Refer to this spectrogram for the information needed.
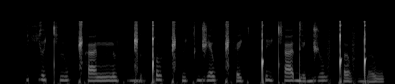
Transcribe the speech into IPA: ç ʌ˦ cʰ ɯ˨˦ w ǁʰ a˨ nː o˨ c ɡ͡ǁ ɯ˨ ǃ o˦ ǁʰ ɯ˨ c d͡ʒ ɛ˦ w ǁʰ ɛ˨ c ǃ i˦ cʰ a˦ d e˨ d͡ʒ o˦ v ǃ ʌ˨ v ɡ͡ǃ ʌ˨ w

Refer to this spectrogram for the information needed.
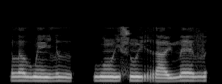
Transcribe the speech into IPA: l ʌ u̯ w ẽ i̯ l ɯ | w õ i̯ s ũ y̯ r a y̯ m ɛ v

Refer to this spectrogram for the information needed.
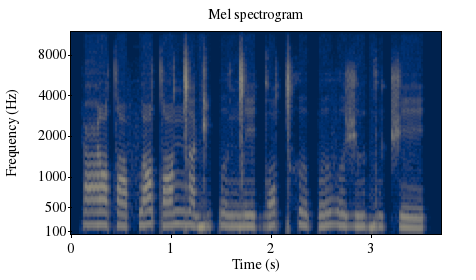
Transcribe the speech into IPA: ʕ i tˤ o f o tˤ o ŋ͡ǀ a ɡ i p ɤ ŋ͡ǀ e ɡ ɔ ǀʰ ɤ p ɤ v ɤ ʒ ɯ ɡ u t͡ʃ e

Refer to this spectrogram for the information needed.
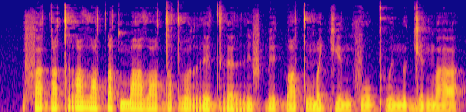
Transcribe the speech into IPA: f a d ɾ e tˤ r i ðˤ u tˤ ɾʲ o tˤ m a ðˤ u dˤ ɯ d ðˤ u r e d r ɛ r i f ɓ e ɡ͡b ɤ tˤ ŋ͡m i kʲ ɛ n f o kʷʼ e n ɯ ɡʲ ɛ ŋ͡m a

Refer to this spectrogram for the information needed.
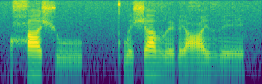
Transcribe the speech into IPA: ħ a˦ ʃ u˨ | kʷʼ ɛ˨ ʃ a˦ v e˨ ɽ e˨ ʕ e˧ v e˨

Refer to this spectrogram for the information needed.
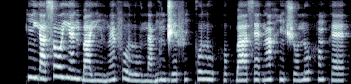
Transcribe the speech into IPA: k ĩ˦ j a˧ s ɔ˦ j ɛ̃˧ ɡ͡b a˨ j ĩ˨ b ɛ̃˨˦ f o˦˨ l u˨ n a˨ ɡ ũ˧ d͡ʒ e˧ f i˧ k o˦ l u˦˨ h o˧ ɡ͡b a˧ s ɛ˧ ɡ ã˦ h ĩ˦˨ ʃ o˧ n o˦ h ɔ̃˦ k ɛ˦

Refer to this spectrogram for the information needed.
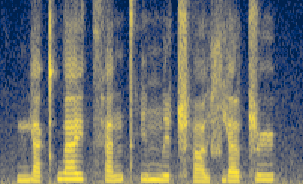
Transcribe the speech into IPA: m j ä˨˩ kʰ w a˥ ɪ̯ t͡sʰ a˧˥ n t̪ʰ i˧˥ m i˥ ʈ͡ʂʰ ɑ˨˩ ʊ̯ ɕ j ä˥ ʈ͡ʂ ɻ̩˥

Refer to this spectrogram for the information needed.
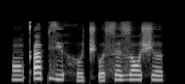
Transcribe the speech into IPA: ɔ̃˨ kʼ a˦ p zʲ ə˨ h ʊ˨ t͡ʃʼ ʊ˨ s ə˦ z ɔ˦ ʃ ə˦

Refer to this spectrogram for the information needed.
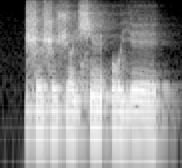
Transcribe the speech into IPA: ʐ e ʐ ɨ ʒ ɐ j ɕ ẽ ʔ o j e

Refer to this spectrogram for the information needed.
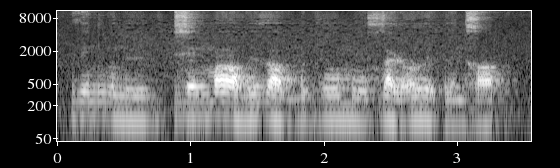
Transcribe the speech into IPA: ð e˧ n ŋ ʊ˨ n øː˨ b | ɣ ɛ˧ n m ɒː˦˨ β ø˦ ð ɒː˨ b m ə˧ b β oː˧ m oː˨ xʷ ɑ˦˨ ɭ ɔː˦ l ə˨ ʔ əː˨ n ɣ ɒ˨˦ b

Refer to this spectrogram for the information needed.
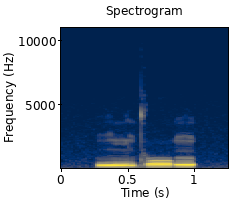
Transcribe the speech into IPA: ŋ ĩ˨ d o˦ ŋ

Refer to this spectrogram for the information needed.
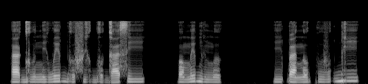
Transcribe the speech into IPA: a˨ ɡ uː˨ n i˨ w e˦ b ʊ˨˦ f i˨ ɡʷ ɛ˨ ɡ a˨˦ s iː˦ | ɔ˨ m e˦ b ĩ˨ m ʊ˨ | i˨ ɓ a˨ n ɔ˨ kʷ ɛ˨ β ʊ˦ ɡ͡b iː˦

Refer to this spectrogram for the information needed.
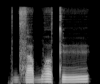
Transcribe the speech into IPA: d͡z a b ʌ t y

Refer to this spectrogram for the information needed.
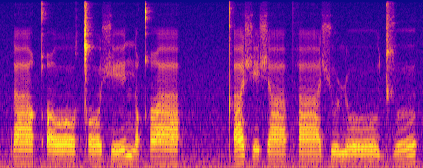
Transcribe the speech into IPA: ɾ aː qʼ ɔː ǀ ɔː ʃ ɪː n ʊ qʰ aː | tʼ a ʃ e ʃ aː pʰ aː ʃ u ɳ oː d͡ʑ ʊː

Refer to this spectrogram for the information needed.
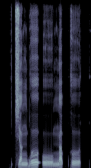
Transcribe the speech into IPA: t͡ɕ a˧ ŋ b ɤː˥˩ ʔ oː˨˩ ŋ a˦˥ p̚ k ɤː˨˩ t̚

